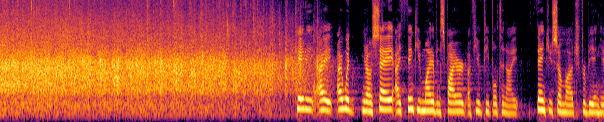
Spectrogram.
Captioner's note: applause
